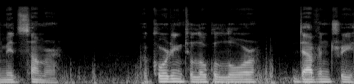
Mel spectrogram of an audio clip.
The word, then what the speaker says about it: Daventry: according to local lore daventry has Viking roots with its name once pronounced d tree sparking images of a D Tree these days though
